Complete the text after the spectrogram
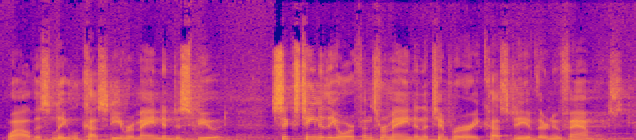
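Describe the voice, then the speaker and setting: A man's voice: fairly high pitch, fairly bright tone, lightly acted. An actor playing a wry, folksy older man who narrates his Arizona orphan boyhood in a radio drama. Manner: folksy, wry, drawn-out storytelling. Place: live stage performance in a hotel.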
